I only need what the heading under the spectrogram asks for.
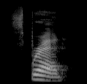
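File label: "spread", English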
